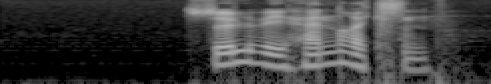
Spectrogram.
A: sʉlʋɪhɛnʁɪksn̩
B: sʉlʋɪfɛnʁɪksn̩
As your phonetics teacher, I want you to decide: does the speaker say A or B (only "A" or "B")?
A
